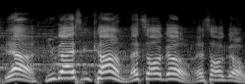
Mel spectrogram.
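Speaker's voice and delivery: rally everyone like a cheerleader; mock hype shout. Preacher inviting the church on runs with a loud shout. Hyped joke about going running.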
